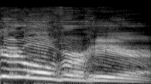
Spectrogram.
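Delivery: booming, very loud fighter shout, overstretched. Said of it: "now I gotta do it".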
